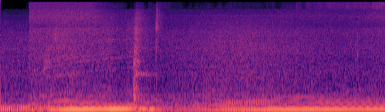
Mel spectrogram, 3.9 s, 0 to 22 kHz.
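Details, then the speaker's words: VL Commodore with 2JZ swap, turbo on stock non-turbo bottom end, on dyno: hard revs then a sharp metallic clack as the diff moves under deceleration; tailshaft uni joint touching already cut-down bolt heads, sounds bad but harmless. "the tail shop is not enough clearance for the bots we've already got cut down bolt heads in there but as you're de sel on the diff moves to a certain location that just touches it sounds bad but it's not"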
